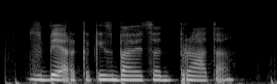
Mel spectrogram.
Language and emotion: Russian, angry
